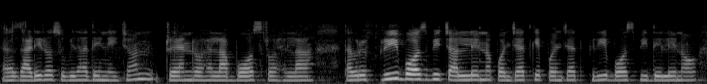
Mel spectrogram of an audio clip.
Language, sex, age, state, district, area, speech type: Odia, female, 30-45, Odisha, Bargarh, urban, spontaneous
